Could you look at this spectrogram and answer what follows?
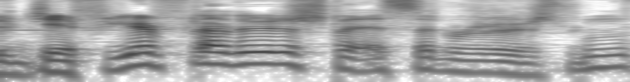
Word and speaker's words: Jyväskylä: He gained a capital and a solid vertical stripe of land from Jyväskylä north to Jyväskylä south. That's how you actually pronounce it, guys.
